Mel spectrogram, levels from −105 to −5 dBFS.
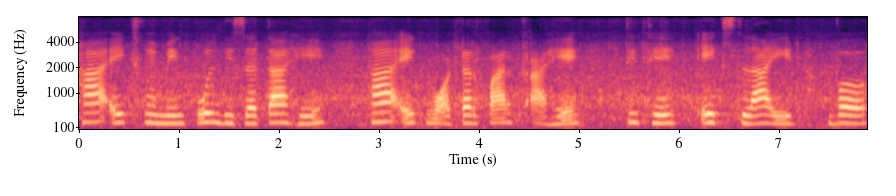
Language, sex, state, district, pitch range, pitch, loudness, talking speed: Marathi, female, Maharashtra, Gondia, 210-230 Hz, 215 Hz, -16 LUFS, 115 wpm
